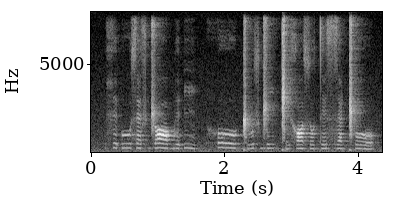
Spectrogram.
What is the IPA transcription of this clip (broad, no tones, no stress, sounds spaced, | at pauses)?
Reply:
x e ʔ uː s æ s ɖ͡ʐ ɒː b e ʔ i | h oː ɡ͡ǁ uː s ɖ͡ʐ iː ɡ͡ǁ e x ɒ s o t e s z æ ǁʰ oː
